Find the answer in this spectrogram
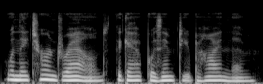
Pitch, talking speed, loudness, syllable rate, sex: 185 Hz, 230 wpm, -15 LUFS, 5.4 syllables/s, female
